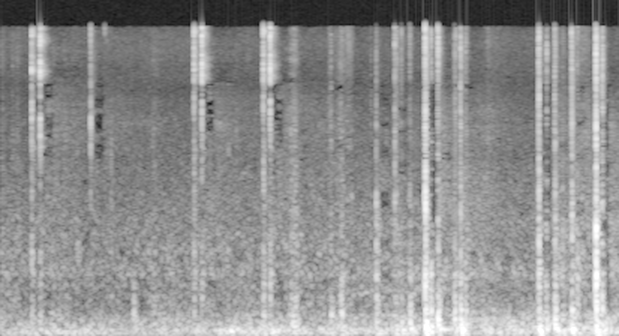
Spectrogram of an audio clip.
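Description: Computer keyboard typing, faint: scattered single keystroke clicks, then a quicker run of keystrokes in the last few seconds as a short word is typed.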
